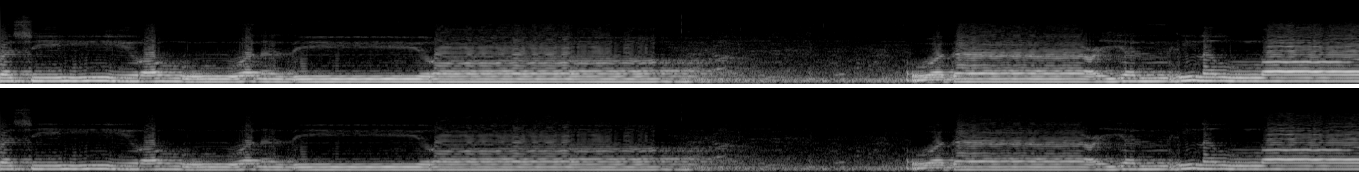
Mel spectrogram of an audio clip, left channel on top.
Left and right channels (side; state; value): right; quieter; 6.2 dB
